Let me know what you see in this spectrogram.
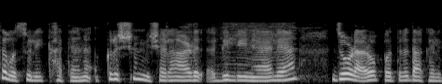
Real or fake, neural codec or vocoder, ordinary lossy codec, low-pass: fake; vocoder, 22.05 kHz, 80 mel bands, HiFi-GAN; none; 7.2 kHz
